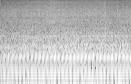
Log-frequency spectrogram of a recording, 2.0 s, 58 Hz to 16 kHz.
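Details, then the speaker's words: 2020 Tao Tao 50cc GY6 scooter, first ride at about 20 mph carrying a 250 lb rider: the engine drones near full throttle without climbing, cutting in and out and choking. It bogs under throttle, with an air-fuel mixture problem suspected to be vacuum-related after cleaning. "You can hear the power band, but then it chokes on itself. I can feel it cutting in and out, in and out. It's not getting enough gas or it's not getting enough air."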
